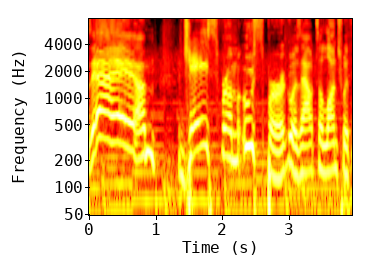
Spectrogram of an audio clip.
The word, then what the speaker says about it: Oostburg: It's Oostburg. And he said, Oostburg. Big fan of the show. As I stepped outside. How many syllables? It's 2 syllables in Oostburg there.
